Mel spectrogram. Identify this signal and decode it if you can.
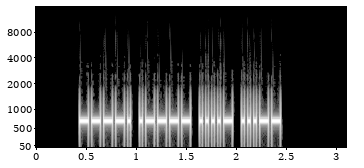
Morse code, heard as a keyed tone, about 40 wpm, 700 Hz. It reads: 9143
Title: Numbers - 4-Digit 40wpm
